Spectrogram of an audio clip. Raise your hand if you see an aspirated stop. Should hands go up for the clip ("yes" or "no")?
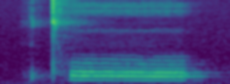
yes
